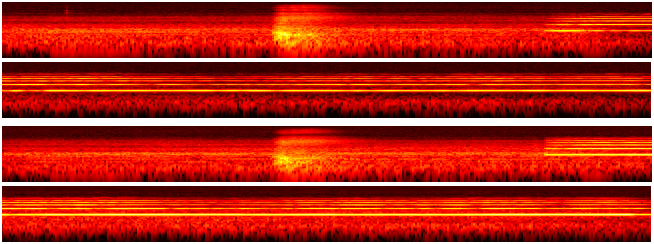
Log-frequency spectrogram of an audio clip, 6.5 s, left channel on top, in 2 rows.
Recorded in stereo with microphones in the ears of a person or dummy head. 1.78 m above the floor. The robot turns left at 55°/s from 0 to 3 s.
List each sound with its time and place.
1.4 s a whoosh: 25° left (ahead or behind), 0.8 m; by 1.6 s 40° left (ahead or behind), 0.8 m
2.7 s a trumpet: 50° right (ahead or behind), 1.1 m; by 6.4 s 55° right (ahead or behind), 1.1 m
